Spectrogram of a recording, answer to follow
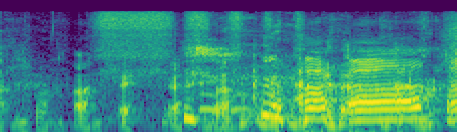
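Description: People laughing at a joke: breathy laughs at first, then a loud, pulsing voiced laugh in the second half.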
